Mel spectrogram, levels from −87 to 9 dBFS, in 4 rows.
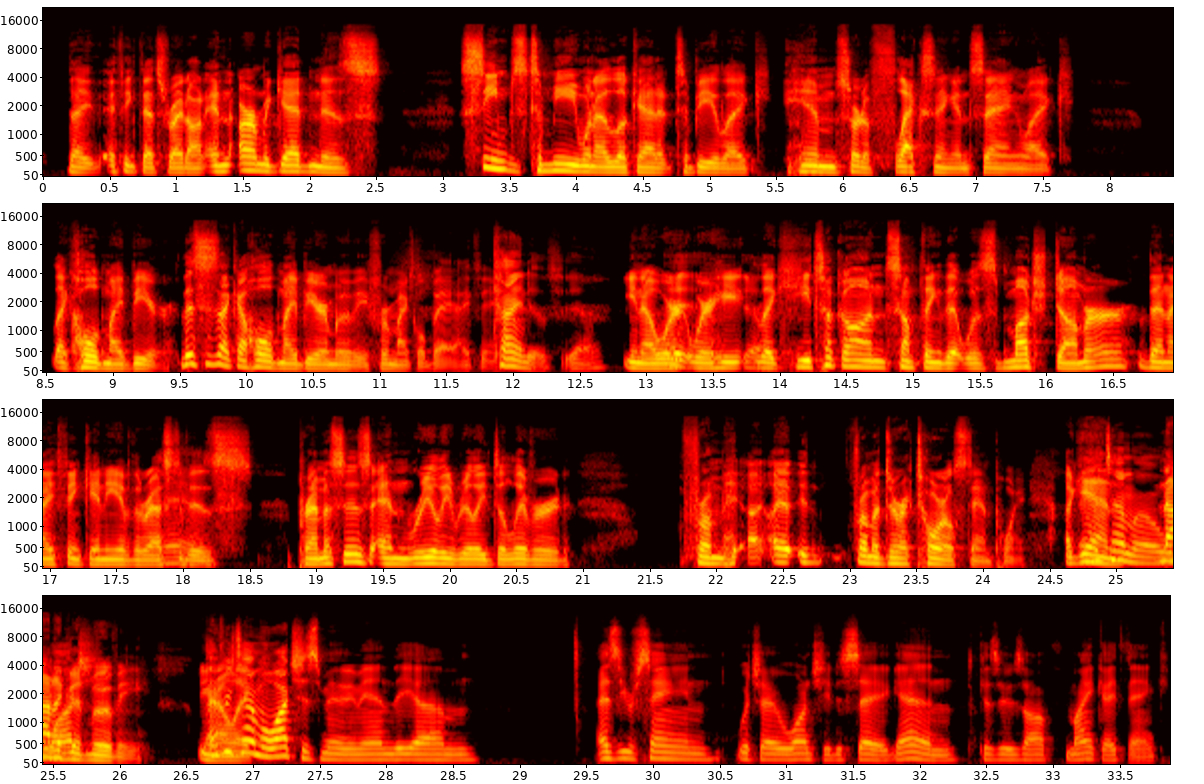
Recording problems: none

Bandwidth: 14.5 kHz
